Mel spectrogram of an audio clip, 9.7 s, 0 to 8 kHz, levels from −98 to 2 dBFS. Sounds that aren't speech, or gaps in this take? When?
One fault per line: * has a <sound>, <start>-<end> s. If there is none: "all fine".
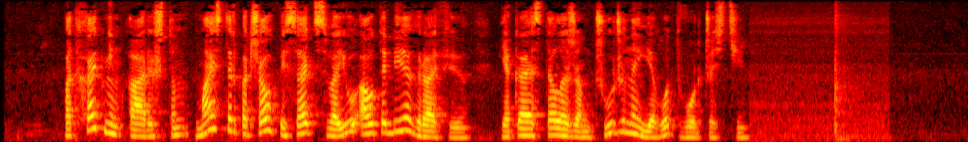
* has a thud, 8.3-8.9 s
